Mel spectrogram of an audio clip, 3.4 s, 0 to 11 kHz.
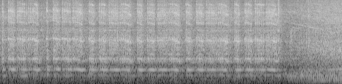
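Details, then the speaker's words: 1991 Honda Civic started after more than 10 years sitting, on a jump pack with the battery dead, no coolant in it: even cranking for under three seconds, then it catches and runs smooth; normal crank and start. "Hey, dang! It runs smooth. Nice."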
